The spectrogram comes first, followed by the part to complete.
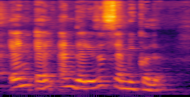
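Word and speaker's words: endl: see out hello world and then NL okay we pronounce it as NL and there is a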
